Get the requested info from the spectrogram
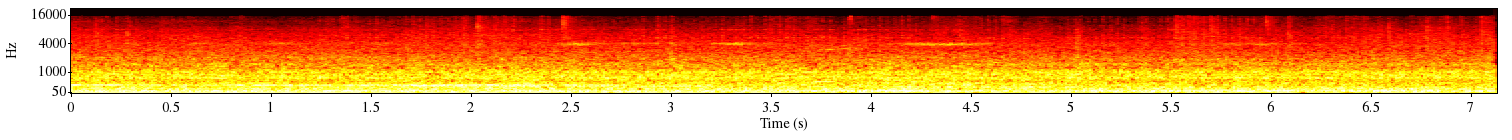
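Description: Steady running noise heard inside a JR West 221 series electric train car: a low rumble of wheels on track and bogie noise. A faint hum fades out about two and a half seconds in, as the train approaches a station.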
